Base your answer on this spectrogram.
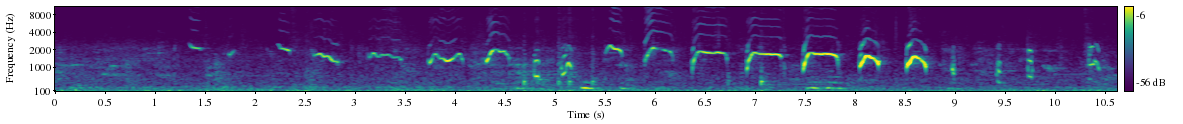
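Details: Male Cavalier King Charles Spaniel whining: thin, high whimpers with arched, rising-then-falling pitch, at first sparse, then coming in a quicker run of sharp, nasal whines about twice a second over low background rumble.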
